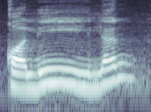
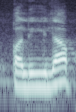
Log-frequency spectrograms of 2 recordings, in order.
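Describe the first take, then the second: First: The word ends with an n sound. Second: The word ends with a long a vowel. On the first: The reading continues without a stop. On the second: The reading stops at this word.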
